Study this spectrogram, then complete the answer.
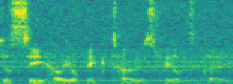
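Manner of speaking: unhurried body-scan guidance with long pauses; calm meditation guide, leaving space after each phrase; guided meditation. Real, not acted. Leading listeners through a lying-down body scan, guided meditation.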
